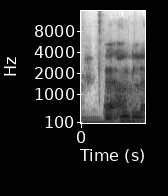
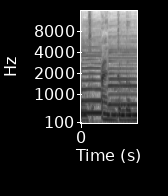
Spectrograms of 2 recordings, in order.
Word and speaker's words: Angela: are we getting unshackled angela merkel then are we seeing the real ange uh at the moment i think yes she calls herself like a long e at the end i i think to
